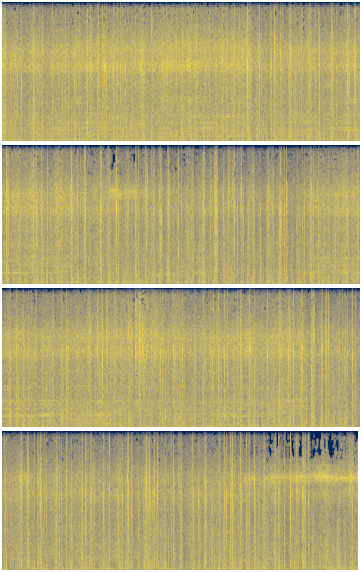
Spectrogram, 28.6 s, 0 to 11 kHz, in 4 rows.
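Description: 1995 Dodge Neon ACR's four-cylinder engine at full throttle, heard from inside the cabin, its pitch climbing through each gear and dropping back at every upshift. A constant crackling rattle runs over it.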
